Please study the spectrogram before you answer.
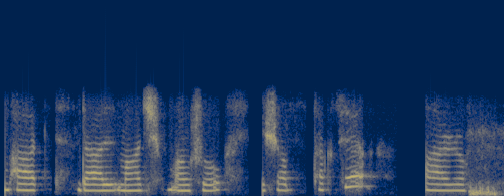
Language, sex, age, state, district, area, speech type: Bengali, female, 18-30, West Bengal, Paschim Bardhaman, urban, conversation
